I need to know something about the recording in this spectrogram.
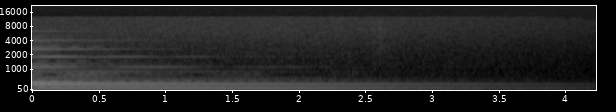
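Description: The final strummed chord of an acoustic guitar ringing out and slowly dying away, fading to almost nothing by the end.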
